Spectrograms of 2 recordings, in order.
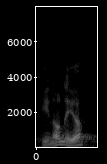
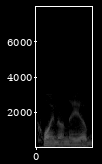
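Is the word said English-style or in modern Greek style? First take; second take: modern Greek; English-style. First: It uses the modern Greek pronunciation. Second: It uses the common English-style pronunciation. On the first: "the modern Greek pronunciation is kinonia" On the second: "Most people pronounce it koinonia"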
